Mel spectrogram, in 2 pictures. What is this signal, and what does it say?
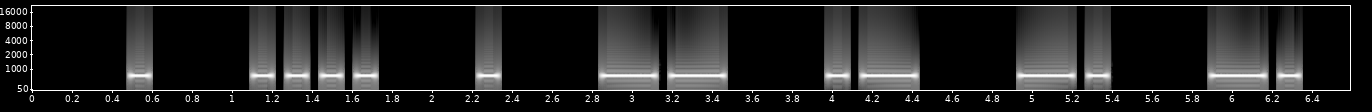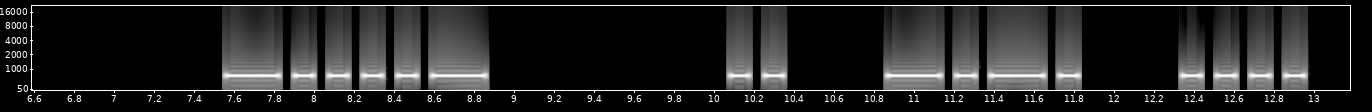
Morse code, heard as a keyed tone, about 14 wpm, spaced as for 10 wpm, 700 Hz. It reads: EHEMANN - ICH
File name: Morsekurs / Witze / Witz 19 Mai 2020, 50 F70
